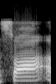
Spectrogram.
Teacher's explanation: اس کو ایک الف کی مقدار لمبا کریں گے کیونکہ کھڑا زبر ہے۔ یہ کھڑا زبر کھڑی زیر الٹا پیش کو مد اصلی بولتے ہیں، اور ان کی مقدار ایک الف کی مقدار ہوتی ہے۔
